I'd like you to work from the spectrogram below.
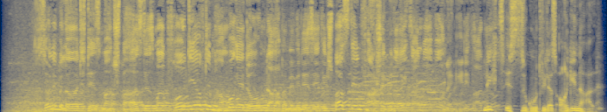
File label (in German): hessisch; Hessisch 1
